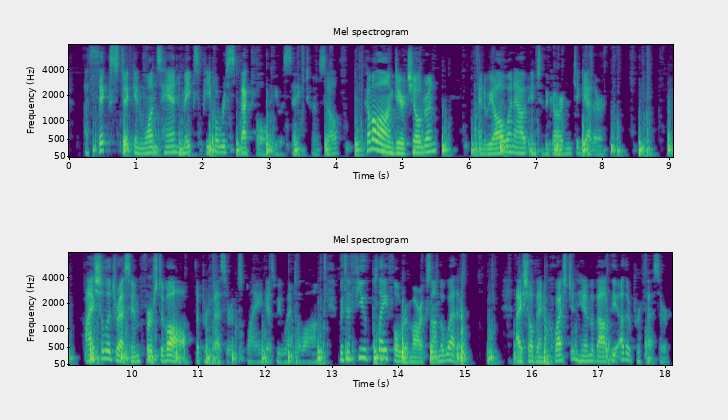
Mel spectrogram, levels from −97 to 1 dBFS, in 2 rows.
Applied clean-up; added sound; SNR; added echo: classical method Wiener filter.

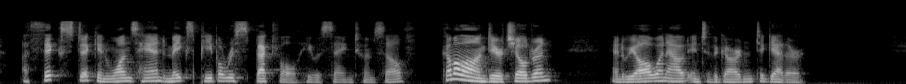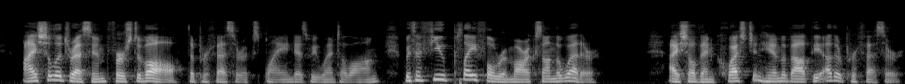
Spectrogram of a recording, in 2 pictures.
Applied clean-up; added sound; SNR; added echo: none; none; none; none.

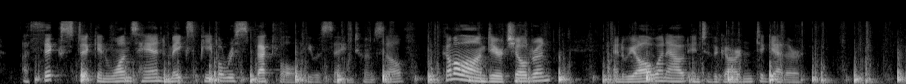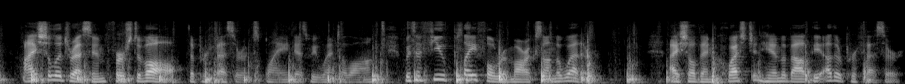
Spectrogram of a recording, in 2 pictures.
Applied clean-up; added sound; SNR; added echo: none; Run; 2 dB; none.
